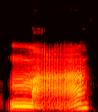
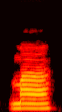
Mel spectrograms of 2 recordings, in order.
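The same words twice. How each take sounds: First: The syllable has a low dipping pitch. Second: The syllable has a high level pitch. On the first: It means horse. "to jest horse" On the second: It means mother. "to jest matka"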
